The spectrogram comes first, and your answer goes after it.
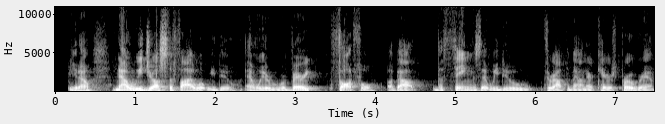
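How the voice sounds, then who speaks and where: A man with an American accent speaks at a moderate pace in a fairly low pitch. His tone is dark and mellow, with ordinary pitch variation. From Maryland, suburbs of Baltimore. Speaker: agricultural company community relations manager. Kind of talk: interview.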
